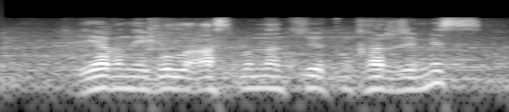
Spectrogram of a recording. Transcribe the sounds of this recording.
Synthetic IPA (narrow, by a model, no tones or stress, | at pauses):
jɑʁnijbʊlˠɑspɑnːɑnt̪ʰʏ̥se̞t̪ɪɴqʰɑɾʒe̞me̞s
